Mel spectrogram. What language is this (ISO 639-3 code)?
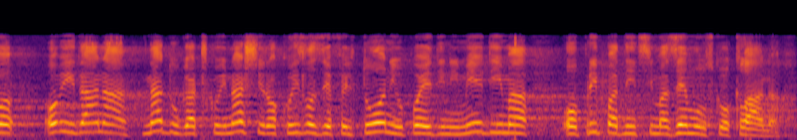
srp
